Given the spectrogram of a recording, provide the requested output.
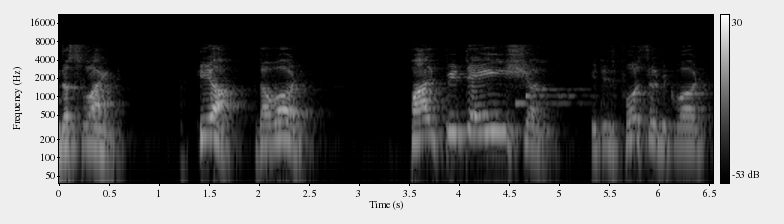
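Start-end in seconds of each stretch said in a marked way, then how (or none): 3.5-4.9 palpitation slow and high, TA stretched out; stress on TA. Shown as a demonstration. Teacher explaining dictionary stress, long stressed TA in palpitation. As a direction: draw out the TA in palpitation. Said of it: "T is stressed".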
